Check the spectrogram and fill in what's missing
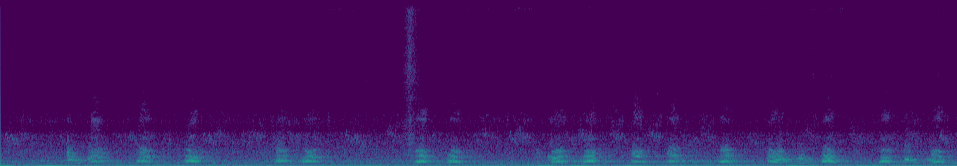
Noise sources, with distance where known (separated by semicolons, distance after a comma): dog barking or whining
